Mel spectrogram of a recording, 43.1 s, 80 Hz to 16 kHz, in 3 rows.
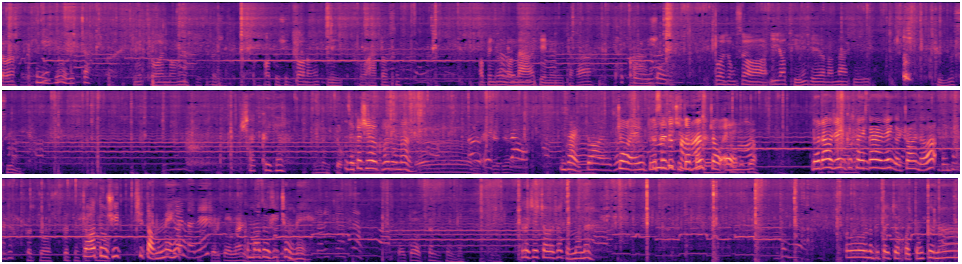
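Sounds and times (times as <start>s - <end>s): high-pitched drone of held tones: 0.0s - 10.1s, 14.1s - 43.0s
flying insect buzzing: 0.0s - 10.7s, 14.3s - 43.0s
person's high pitch-bending voice: 30.0s - 34.3s, 36.5s - 37.9s, 40.1s - 43.0s.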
